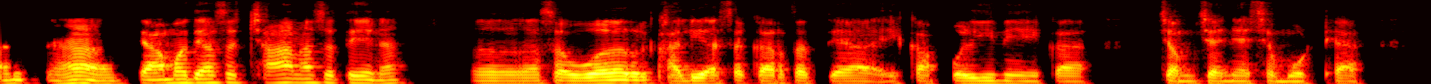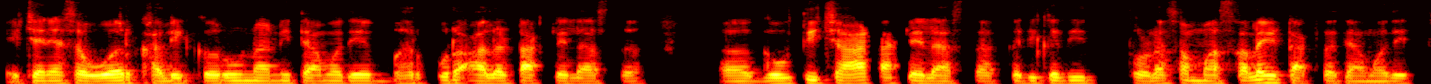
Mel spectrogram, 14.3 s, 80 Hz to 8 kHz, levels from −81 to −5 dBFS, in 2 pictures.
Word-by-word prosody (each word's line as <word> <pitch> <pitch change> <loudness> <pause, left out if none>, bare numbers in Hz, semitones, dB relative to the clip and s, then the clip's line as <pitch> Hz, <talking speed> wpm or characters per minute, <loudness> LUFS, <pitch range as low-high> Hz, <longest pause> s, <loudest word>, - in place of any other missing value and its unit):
आणि 115 +1 -1 0.2
हं, 115 -2 +4
त्यामध्ये 135 +3 +4
असं 140 +1 0
छान 140 +1 +1
असं 135 -1 -1
ते - - +2
आहे - - +1
ना 115 +1 -3 0.7
असं 105 +1 -1
वर-खाली 115 -2 +5
असं 100 -1 -1
करतात, 105 0 0
त्या 100 -1 0
एका 95 +2 -5
पळीने, 105 0 +1
एका 95 0 -3 0.4
चमच्याने 95 +1 -1
अशा 95 +1 -5
मोठ्या 90 0 -4 0.4
याच्याने 105 - 0
असं 105 0 +1
वर-खाली 105 0 +4
करून 105 0 +2
आणि 105 0 -1
त्यामध्ये 105 +1 +1
भरपूर 105 +3 -4
आलं 105 -1 +2
टाकलेलं 100 0 0
असतं, 100 0 -10 0.4
अ, 95 0 -2
गवती 105 +3 +2
चहा 110 -1 +3
टाकलेला 105 -1 0
असता. 95 +1 -8
कधी-कधी 110 +1 -2 0.2
थोडासा 100 +3 -2
मसालाही 110 +5 +2
टाकतात - - -2
त्यामध्ये. 95 +1 -3
105 Hz, 170 wpm, -27 LUFS, 100-110 Hz, 0.7 s, वर-खाली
